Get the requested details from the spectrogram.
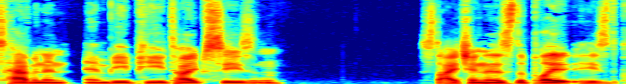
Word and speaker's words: Steichen: Steichen. It could be pronounced Stetchen, but we're going to go with Steichen.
